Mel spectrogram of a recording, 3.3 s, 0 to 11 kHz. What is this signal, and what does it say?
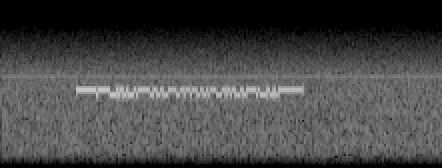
RTTY (75 baud, 170 Hz shift), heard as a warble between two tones, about 1700 Hz centre, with radio static and a steady whistle near 2300 Hz. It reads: IMPUGNAVEL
